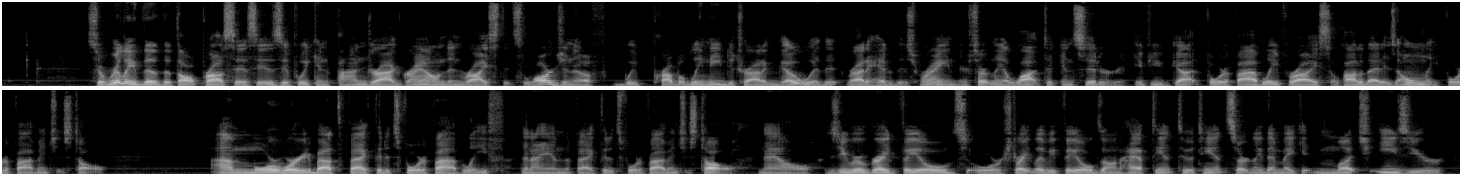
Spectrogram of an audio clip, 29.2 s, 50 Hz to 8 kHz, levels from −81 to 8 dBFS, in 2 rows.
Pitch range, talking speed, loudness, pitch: 80-95 Hz, 210 wpm, -24 LUFS, 90 Hz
